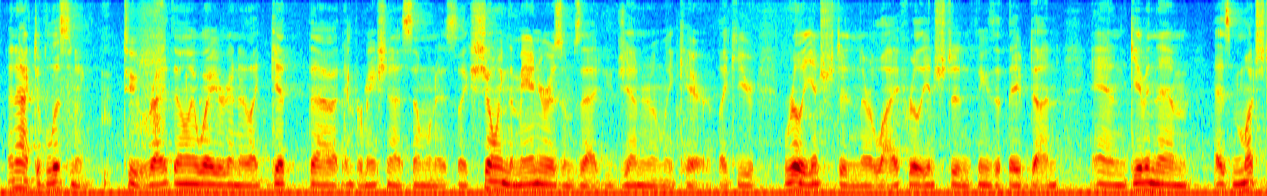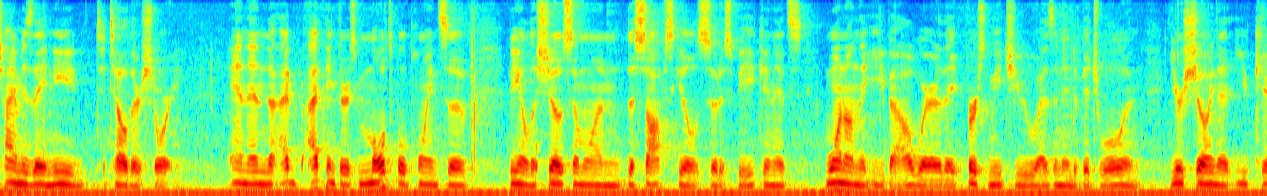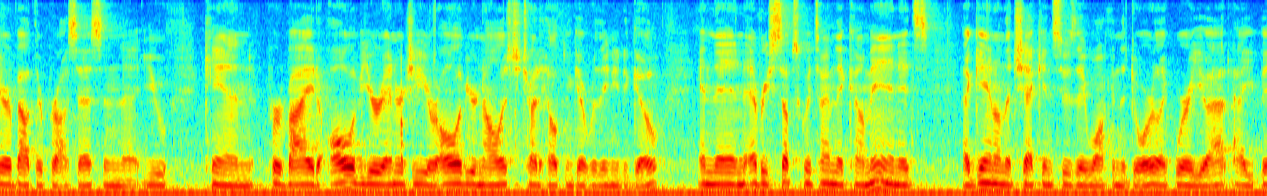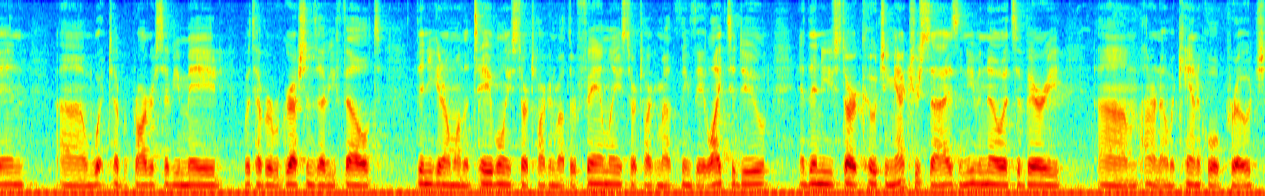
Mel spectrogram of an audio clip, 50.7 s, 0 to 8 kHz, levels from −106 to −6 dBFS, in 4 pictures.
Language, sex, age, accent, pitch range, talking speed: English, male, 20-39, American, 80-95 Hz, 245 wpm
